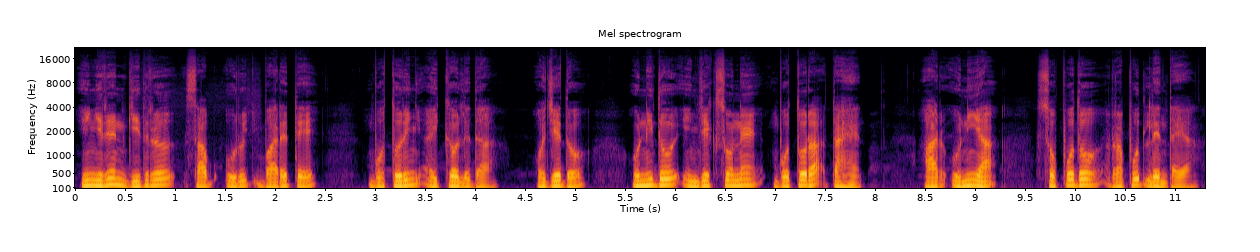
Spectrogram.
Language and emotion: Santali, fearful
